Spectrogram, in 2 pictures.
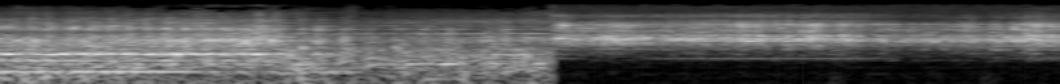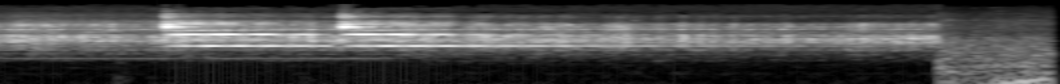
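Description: Recorded sounds of trains running on rails: a heavy rumble with a steady low tone cuts off suddenly about two seconds in. A thinner, higher rail sound follows, with a high steady whine in two stretches in the middle. The heavy rumble comes back suddenly near the end.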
